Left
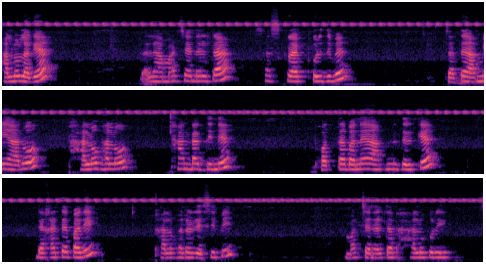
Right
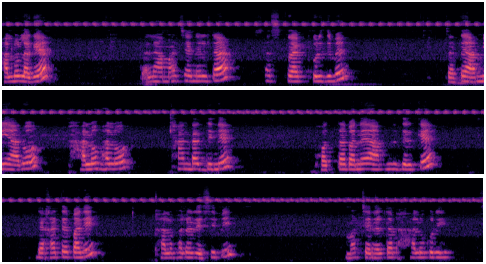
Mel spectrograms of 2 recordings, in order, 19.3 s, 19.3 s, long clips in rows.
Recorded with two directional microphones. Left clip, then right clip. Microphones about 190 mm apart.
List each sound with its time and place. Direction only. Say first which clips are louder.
0.0 s speech: even; 50° left (ahead or behind)
2.4 s speech: even; 45° left (ahead or behind)
5.9 s speech: left 1 dB; 45° left (ahead or behind)
10.7 s speech: left 2 dB; 45° left (ahead or behind)
13.3 s speech: left 2 dB; 40° left (ahead or behind)
17.7 s speech: left 3 dB; 45° left (ahead or behind)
